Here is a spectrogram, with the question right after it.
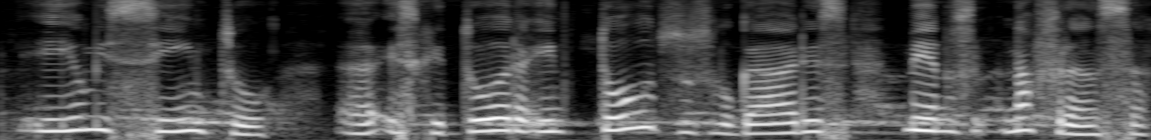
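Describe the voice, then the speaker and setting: Against noticeable background noise, a woman with a fairly high pitch speaks at a very slow pace with ordinary pitch variation. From Argentina. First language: Spanish (speaking Portuguese). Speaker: novelist. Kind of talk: panel discussion through an interpreter.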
